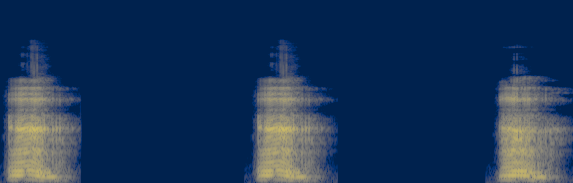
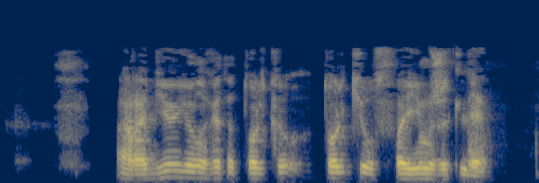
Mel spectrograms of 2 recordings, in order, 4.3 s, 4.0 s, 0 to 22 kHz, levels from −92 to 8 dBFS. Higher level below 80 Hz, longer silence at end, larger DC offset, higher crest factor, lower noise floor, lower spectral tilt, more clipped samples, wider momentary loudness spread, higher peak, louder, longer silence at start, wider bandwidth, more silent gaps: first, -48 dBFS vs -64 dBFS; second, 0.1 s vs 0.4 s; neither; about the same, 18 dB vs 18 dB; first, under -90 dBFS vs -46 dBFS; first, -8 dB/octave vs -4 dB/octave; neither; first, 16 LU vs 7 LU; about the same, -2 dBFS vs -2 dBFS; first, -17 LUFS vs -20 LUFS; second, 0.05 s vs 0.45 s; second, 6.4 kHz vs 7.8 kHz; first, 0.61-1.47 s, 2.54-3.49 s vs 0.70-0.86 s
